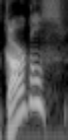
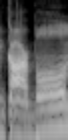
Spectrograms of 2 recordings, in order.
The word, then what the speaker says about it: Garble: for quick villain redemptions gargles still sounds like a stretch well it's actually garble not gargle but I can see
